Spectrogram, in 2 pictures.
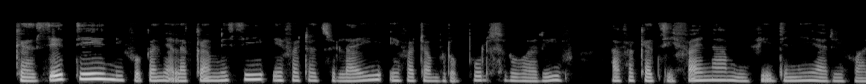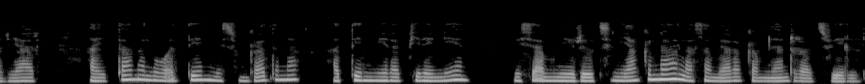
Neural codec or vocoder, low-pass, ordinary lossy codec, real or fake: none; 7.2 kHz; AAC, 48 kbps; real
